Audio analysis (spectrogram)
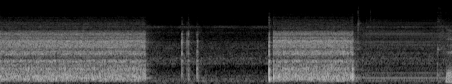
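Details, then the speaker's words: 1971 JCPenney 1758 solid-state stereo, traced with a 1950s tube signal tracer: harsh even hiss appears when the probe touches and drops when lifted; transistors 26 and 28 noisy, mainly 26. "okay so 26 and 28 are the ones that are making most of the noise it seems to be 26 mainly"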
